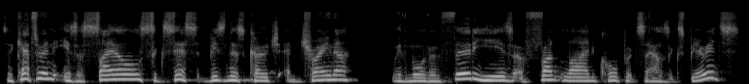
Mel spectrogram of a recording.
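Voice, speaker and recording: A woman hosting a podcast, upbeat and full of quick encouraging remarks. Her voice is lowish and a little husky. The sound is dry and close. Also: lively intonation, mellow, dry recording. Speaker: podcast host. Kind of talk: casual podcast interview.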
